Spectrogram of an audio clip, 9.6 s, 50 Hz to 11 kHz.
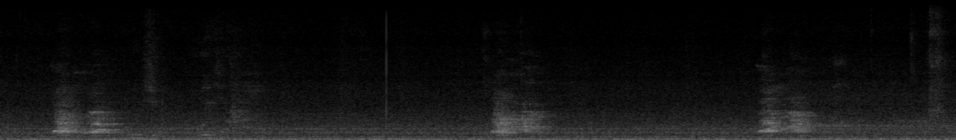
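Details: Male red Shiba Inu puppy born 13 November 2017, kept in a pet shop; three short, sharp yips spaced a few seconds apart over a steady low background hum.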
